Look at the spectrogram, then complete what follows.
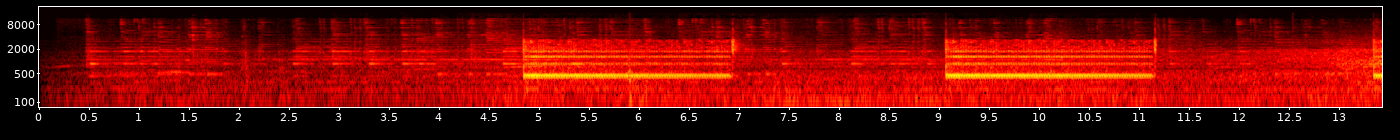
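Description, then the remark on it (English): A phone line rings out with two long, steady ring tones separated by a few seconds of quiet hum, loud, with nobody answering. “Pick up your phone.”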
